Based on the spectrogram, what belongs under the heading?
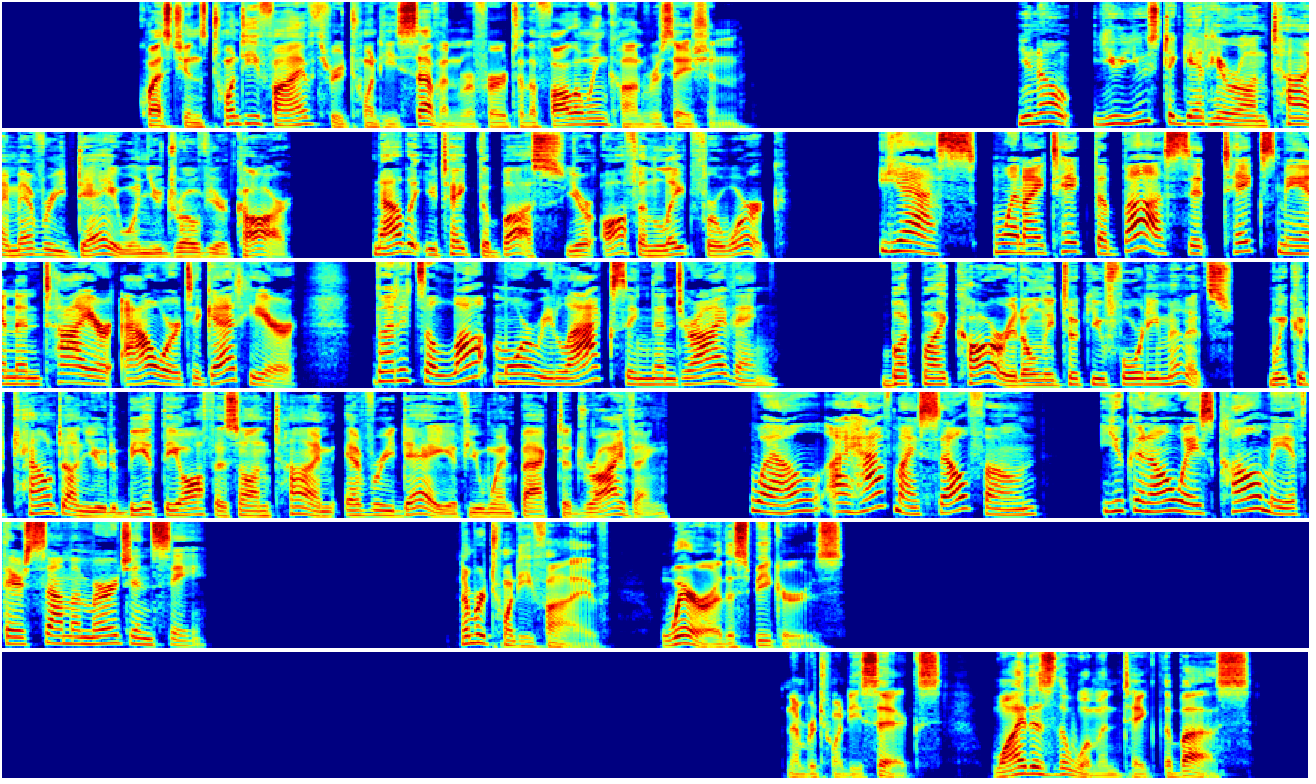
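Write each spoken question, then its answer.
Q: Where are the speakers?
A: At the office

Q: Why does the woman take the bus?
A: It's more relaxing than driving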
